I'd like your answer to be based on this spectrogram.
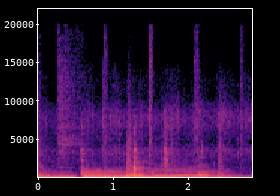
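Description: Minced ginger and garlic sizzle steadily in hot oil in a pan, a dense continuous frying hiss that swells briefly with stirring, close and loud with no talk.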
